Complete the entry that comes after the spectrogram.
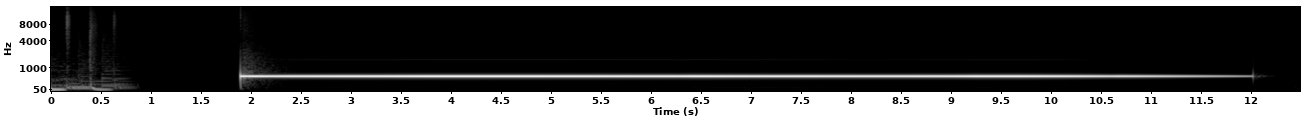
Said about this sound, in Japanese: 私はソルフェジオ周波数の9種類の中でも 528Hz の音が好きです。少し流してみますね。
